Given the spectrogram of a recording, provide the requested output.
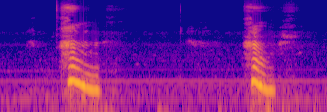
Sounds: Sigh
